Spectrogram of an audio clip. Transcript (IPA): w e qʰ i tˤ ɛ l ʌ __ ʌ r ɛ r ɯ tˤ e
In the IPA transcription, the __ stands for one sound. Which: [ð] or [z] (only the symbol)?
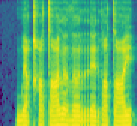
ð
